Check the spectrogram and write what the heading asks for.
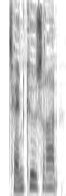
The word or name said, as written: tandkødsrand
